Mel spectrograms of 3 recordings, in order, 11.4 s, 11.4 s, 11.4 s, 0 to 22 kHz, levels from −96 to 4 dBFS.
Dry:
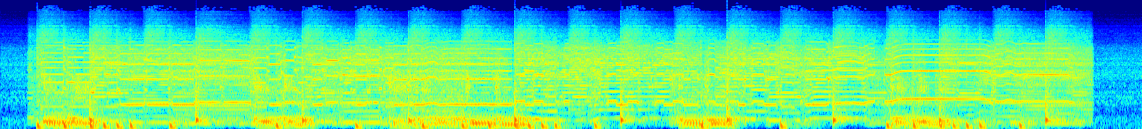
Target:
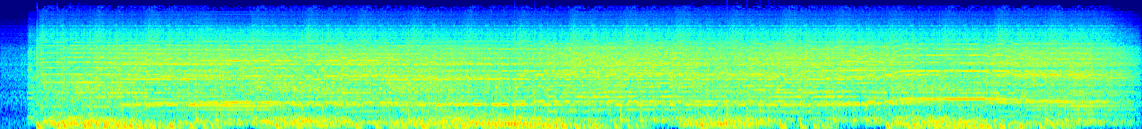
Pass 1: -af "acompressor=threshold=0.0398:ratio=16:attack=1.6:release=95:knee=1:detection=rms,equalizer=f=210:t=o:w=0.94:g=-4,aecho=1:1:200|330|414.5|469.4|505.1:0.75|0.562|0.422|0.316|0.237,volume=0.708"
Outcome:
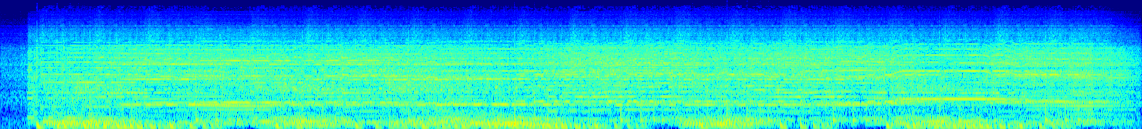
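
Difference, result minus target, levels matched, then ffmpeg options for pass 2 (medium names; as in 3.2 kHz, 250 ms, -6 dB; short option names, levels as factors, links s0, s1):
compression: peak gain reduction +8 dB
-af "acompressor=threshold=0.106:ratio=16:attack=1.6:release=95:knee=1:detection=rms,equalizer=f=210:t=o:w=0.94:g=-4,aecho=1:1:200|330|414.5|469.4|505.1:0.75|0.562|0.422|0.316|0.237,volume=0.708"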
